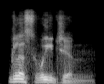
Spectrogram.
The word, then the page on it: Glaswegian: British English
